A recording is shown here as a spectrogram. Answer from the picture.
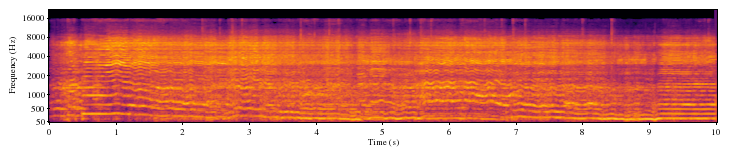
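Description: A man chanting a khassaide, a Mouride devotional poem in Arabic, into a microphone. His voice slides and wavers through long phrases, then holds one steady note from about nine seconds in.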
